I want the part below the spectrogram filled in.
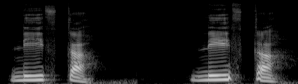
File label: "nerkv", Muscogee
